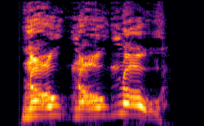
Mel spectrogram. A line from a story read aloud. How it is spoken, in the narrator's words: I yelled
